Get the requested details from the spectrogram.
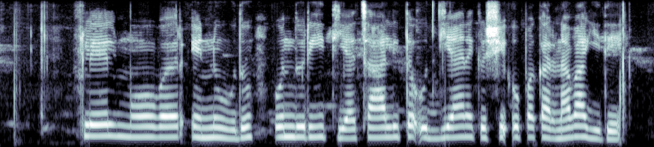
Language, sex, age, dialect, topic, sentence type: Kannada, female, 36-40, Coastal/Dakshin, agriculture, statement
